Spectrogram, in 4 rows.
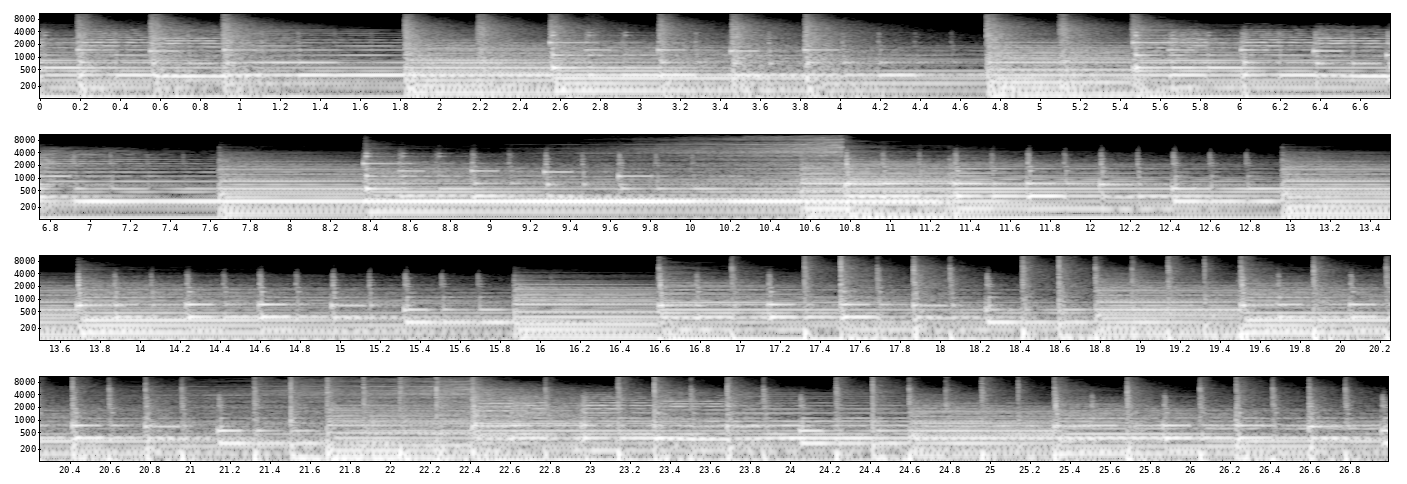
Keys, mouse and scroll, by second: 0.0-1.8 typing, 0.4 click, 4.0 KP_1, 4.8 KP_1, 4.8 KP_3, 7.0 ctrl+e, 7.2 click, 8.0 click, 8.5 ctrl+e, 8.5 ctrl+r, 11.0 ctrl+e, 12.1 click, 12.5 ctrl+r, 13.6-15.9 drag, 16.1 ctrl+r, 18.5 click, 18.8 Tab, 20.9-22.1 drag, 24.0 Tab, 25.3 z.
